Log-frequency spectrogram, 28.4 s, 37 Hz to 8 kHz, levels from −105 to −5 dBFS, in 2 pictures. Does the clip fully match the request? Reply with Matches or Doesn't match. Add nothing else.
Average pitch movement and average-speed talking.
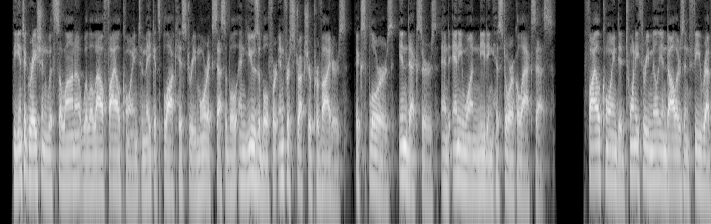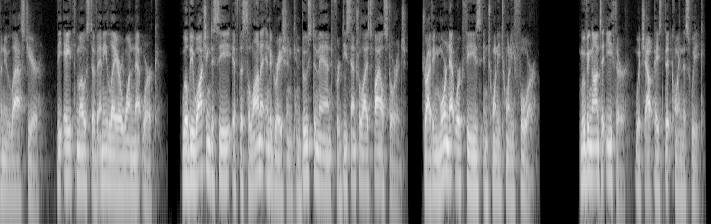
Matches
